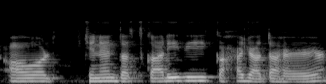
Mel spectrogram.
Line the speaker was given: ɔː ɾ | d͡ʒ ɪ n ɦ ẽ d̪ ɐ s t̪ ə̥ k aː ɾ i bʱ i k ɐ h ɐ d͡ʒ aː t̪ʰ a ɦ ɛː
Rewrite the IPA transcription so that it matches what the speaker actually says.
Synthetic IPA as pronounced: ɔː ɾ | d͡ʒ ɪ n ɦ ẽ d̪ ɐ s t̪ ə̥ k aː ɾ i bʱ i k ɐ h a d͡ʒ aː t̪ a ɦ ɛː

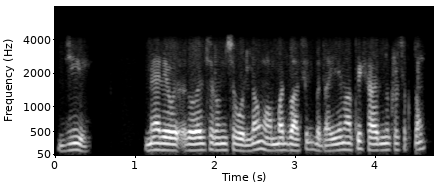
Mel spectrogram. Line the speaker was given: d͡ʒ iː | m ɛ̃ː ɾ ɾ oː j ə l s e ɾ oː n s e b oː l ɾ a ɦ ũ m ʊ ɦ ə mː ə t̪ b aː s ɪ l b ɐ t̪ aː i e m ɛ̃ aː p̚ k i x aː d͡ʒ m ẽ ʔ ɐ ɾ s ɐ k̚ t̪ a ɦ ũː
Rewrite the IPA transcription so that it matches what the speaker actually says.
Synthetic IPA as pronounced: d͡ʒ iː | m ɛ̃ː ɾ ɾ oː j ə l s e ɾ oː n s e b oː l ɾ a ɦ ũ m ʊ ɦ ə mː ə d̪ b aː s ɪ l b ɐ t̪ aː i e m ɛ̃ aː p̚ k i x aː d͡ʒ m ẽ k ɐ ɾ s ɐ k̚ t̪ a ɦ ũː

